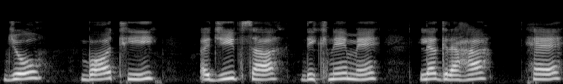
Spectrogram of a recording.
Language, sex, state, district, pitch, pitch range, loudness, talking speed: Hindi, female, Himachal Pradesh, Shimla, 245 Hz, 230-260 Hz, -15 LUFS, 105 wpm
